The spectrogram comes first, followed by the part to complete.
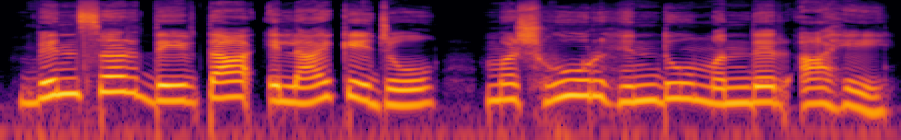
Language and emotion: Sindhi, neutral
